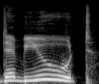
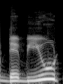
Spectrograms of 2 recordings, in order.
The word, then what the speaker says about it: debut: बट इसको miss pronounce करते हैं बहुत सारे लोग, डेब्यूट से टी भी बोल देते हैं। Correct pronunciation is डेब्यू, डेब्यूट नहीं, डेब्यू।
